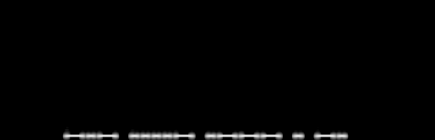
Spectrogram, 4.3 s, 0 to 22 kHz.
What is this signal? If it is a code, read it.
Morse code, heard as a keyed tone, about 23 wpm, 700 Hz. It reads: K4JEN
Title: USA Call Signs - 5 Characters - Repeated 3x - 22wpm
